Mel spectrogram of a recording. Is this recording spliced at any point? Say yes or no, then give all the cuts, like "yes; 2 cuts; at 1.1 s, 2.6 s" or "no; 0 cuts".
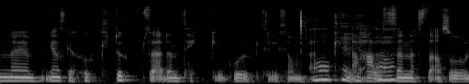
no; 0 cuts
